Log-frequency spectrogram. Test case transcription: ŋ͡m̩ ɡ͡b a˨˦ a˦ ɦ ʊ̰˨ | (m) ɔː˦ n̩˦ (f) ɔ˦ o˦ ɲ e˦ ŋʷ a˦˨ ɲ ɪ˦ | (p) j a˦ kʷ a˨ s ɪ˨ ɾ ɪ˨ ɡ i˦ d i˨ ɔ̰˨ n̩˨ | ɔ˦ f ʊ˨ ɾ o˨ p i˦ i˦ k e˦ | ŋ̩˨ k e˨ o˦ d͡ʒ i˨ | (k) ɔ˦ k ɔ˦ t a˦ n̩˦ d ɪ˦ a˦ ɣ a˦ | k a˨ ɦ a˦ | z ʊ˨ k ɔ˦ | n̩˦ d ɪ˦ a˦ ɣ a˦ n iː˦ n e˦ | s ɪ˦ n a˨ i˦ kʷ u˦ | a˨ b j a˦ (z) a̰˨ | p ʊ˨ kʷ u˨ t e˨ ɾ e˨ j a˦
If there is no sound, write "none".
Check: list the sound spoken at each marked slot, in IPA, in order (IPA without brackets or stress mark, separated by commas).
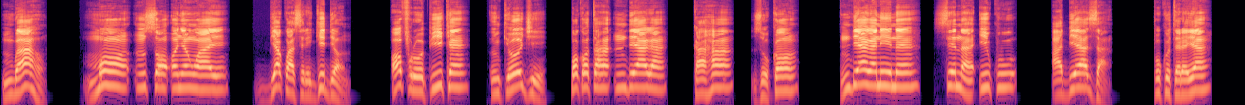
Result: m, s, b, k͡p, z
